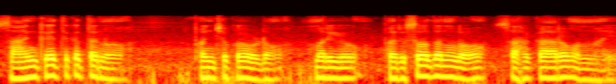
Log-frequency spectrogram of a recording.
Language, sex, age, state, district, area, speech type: Telugu, male, 60+, Andhra Pradesh, West Godavari, rural, spontaneous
